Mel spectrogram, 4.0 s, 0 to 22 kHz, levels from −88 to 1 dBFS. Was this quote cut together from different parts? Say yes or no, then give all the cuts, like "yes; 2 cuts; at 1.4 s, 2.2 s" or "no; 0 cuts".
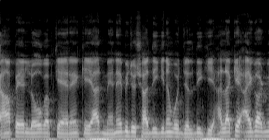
no; 0 cuts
